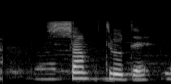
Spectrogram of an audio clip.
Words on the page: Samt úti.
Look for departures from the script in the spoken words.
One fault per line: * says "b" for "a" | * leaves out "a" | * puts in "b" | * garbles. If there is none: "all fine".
all fine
